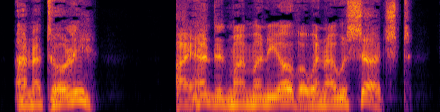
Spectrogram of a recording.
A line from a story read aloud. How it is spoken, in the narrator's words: he says in a gruff voice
